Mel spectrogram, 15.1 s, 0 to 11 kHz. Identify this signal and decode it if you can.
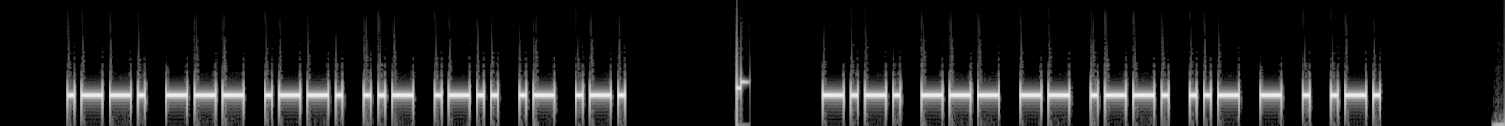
Morse code, heard as a keyed tone, about 17 wpm, 700 Hz. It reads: POPULAR COMPUTER
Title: Sentences from Top 1000 Words - Review Part 3 - New Word Drill - 17wpm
